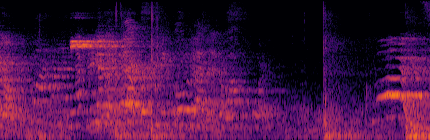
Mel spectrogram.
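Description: A short referee's whistle blast about a second in, signalling the serve, over the talking of players and spectators in a gym hall. Near the end a single sharp smack as the volleyball is served.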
